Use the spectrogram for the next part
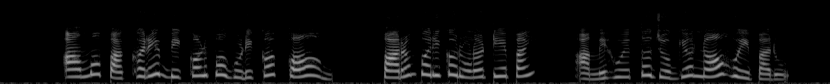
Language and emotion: Odia, sad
